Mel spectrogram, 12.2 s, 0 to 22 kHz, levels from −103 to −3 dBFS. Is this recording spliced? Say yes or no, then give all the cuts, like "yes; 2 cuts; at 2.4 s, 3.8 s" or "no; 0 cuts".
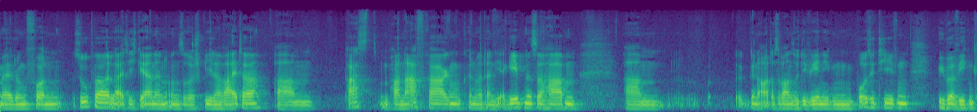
yes; 1 cut; at 3.4 s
